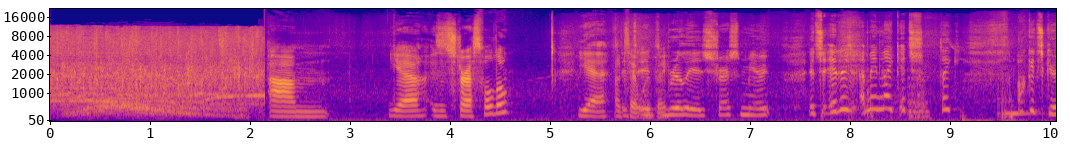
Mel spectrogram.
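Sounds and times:
crowd applause: 0:00.0 - 0:02.2
speech: 0:02.2 - 0:10.0.

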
